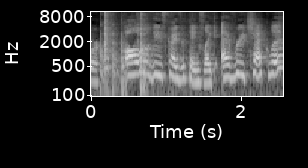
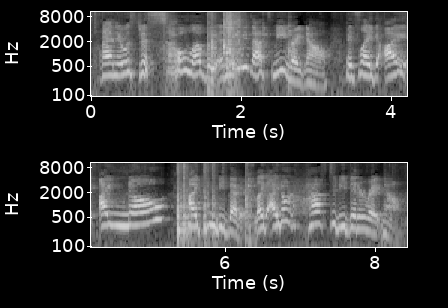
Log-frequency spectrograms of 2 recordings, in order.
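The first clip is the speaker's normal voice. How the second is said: ordinary delivery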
